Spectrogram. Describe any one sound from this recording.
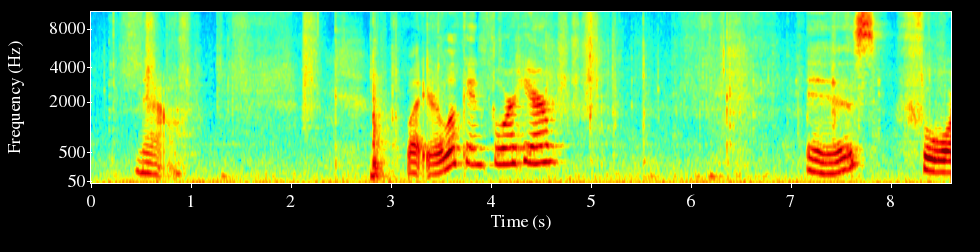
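Stiff card paper rustles and slides under hands.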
